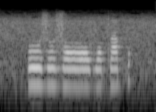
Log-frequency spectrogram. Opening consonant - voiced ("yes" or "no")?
yes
